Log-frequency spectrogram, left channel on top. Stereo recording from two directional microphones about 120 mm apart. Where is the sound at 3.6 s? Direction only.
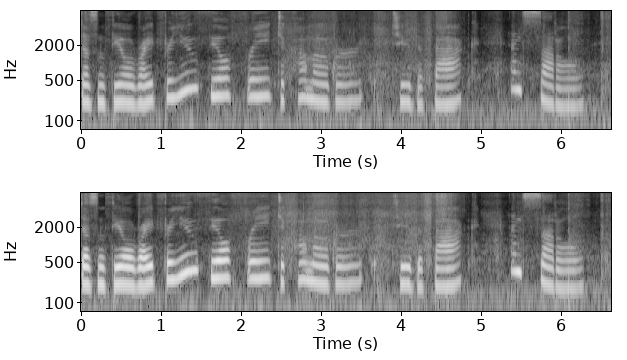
25° right (ahead or behind).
